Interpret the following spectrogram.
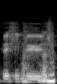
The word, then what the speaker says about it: Riqui Puig: Anyway, tell your mates that's how you say it, Riqui Puig.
